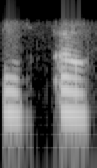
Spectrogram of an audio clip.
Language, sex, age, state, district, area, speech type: Bodo, female, 18-30, Assam, Udalguri, urban, conversation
